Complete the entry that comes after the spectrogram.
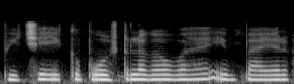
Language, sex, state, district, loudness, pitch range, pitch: Hindi, female, Punjab, Pathankot, -14 LUFS, 220-230 Hz, 225 Hz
